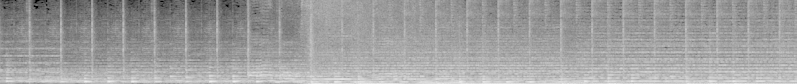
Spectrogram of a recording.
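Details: Electronic music with a sparse pulsing beat that swells into a dense, loud dubstep-style track, with no animal sounds.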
